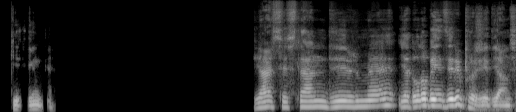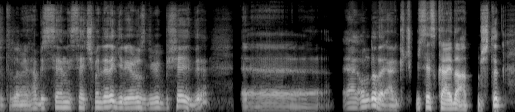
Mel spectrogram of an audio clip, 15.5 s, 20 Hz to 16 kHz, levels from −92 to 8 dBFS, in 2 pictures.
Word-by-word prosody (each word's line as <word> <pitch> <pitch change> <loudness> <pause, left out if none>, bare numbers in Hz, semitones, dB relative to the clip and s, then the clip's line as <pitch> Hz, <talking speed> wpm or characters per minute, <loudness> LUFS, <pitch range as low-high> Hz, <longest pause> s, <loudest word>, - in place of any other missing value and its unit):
Kesinlikle. 95 -1 -7 3.0
Ya, 135 +5 -2
seslendirme 145 +4 -3
ya 145 0 -3
da 145 - 0
o 155 - +1
da 175 0 +4
benzeri 170 0 +6
bir - - -8
projeydi, 90 - -3
yanlış 90 -1 -3
hatırlamıyor 95 +1 -6
ha, 115 0 -7
biz, 115 +2 -3
hani, 130 -1 -2
seçmelere 130 +4 +1
giriyoruz 125 -3 0
gibi 120 0 -5
bir 120 - -12
şeydi. 150 +4 -2 0.5
Eee, 75 -3 -10 0.4
yani, 125 +1 -5
onda 160 +5 +4
da, - - +5
yani, 90 -2 -3
küçük - - -7
bir - - -5
ses 135 +2 +3
kaydı 115 -1 +7
atmıştık. 180 +1 +2
130 Hz, 115 wpm, -22 LUFS, 95-150 Hz, 3.0 s, kaydı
